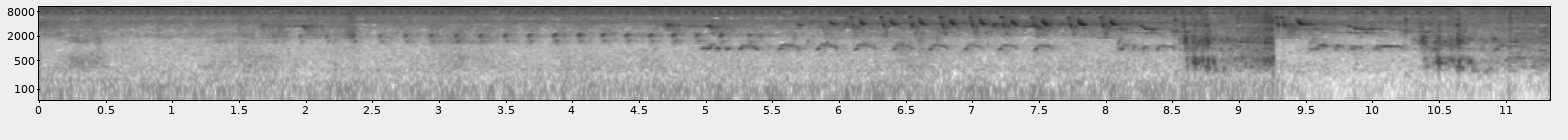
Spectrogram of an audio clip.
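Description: Small birds calling in quick runs of short repeated notes, several runs at different pitches overlapping, over a steady high-pitched hiss. A brief rustle comes about three-quarters of the way through.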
